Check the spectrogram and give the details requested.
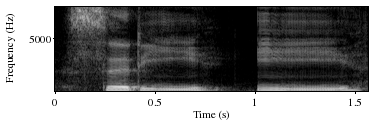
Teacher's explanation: And what I mean by that is that instead of staying here for the tense E, city, E, having that really high front tense vowel, the tongue might drop a little bit and be a little too relaxed.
